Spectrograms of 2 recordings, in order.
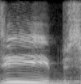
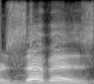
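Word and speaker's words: Zebes: this is oh look it's zebs or zez depending on which pronunciation you want to use it is 4.8 trillion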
